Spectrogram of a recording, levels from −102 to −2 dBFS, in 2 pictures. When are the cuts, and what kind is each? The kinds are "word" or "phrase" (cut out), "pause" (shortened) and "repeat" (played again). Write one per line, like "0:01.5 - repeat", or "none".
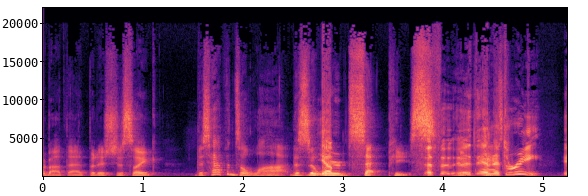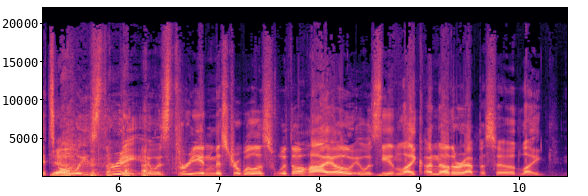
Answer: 0:04.6 - word
0:08.6 - word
